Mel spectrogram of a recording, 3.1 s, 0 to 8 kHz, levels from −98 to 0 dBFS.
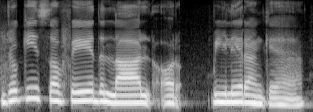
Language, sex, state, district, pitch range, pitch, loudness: Hindi, male, Jharkhand, Garhwa, 155-205 Hz, 175 Hz, -10 LUFS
